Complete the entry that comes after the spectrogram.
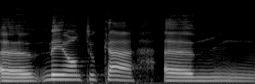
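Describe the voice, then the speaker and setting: On a very clean recording with a silent background, a woman with a non-native accent speaks with ordinary pitch variation. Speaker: architect and conference speaker. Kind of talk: conference talk. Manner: halting, many hesitations.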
